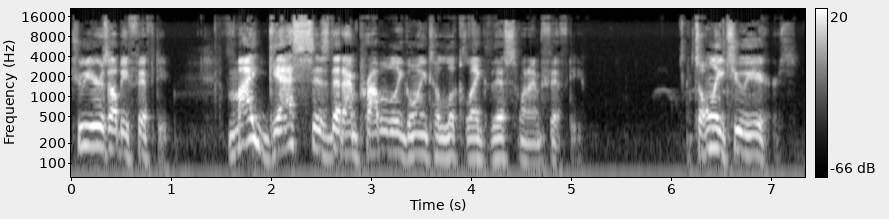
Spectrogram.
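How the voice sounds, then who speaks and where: A man's voice: medium pitch, moderate pace, breathy edge. A man in his forties hosting a solo show, talking casually and rambling from a home den, calling his listeners folks. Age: 40s. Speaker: podcast host answering listener questions. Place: home den full of retro toys and posters.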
